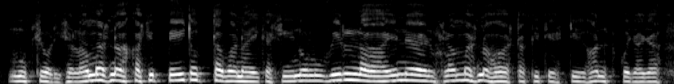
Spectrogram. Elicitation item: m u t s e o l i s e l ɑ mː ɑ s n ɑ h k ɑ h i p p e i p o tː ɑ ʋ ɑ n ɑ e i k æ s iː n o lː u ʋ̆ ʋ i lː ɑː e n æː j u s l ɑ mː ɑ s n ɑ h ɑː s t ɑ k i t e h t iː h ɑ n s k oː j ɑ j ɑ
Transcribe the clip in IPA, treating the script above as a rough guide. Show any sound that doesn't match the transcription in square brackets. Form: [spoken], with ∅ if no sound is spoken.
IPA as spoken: m u t s e o l i s e l ɑ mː ɑ s n ɑ h k ɑ [s] i p p e i [t] o tː ɑ ʋ ɑ n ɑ e i k æ s iː n o lː u ʋ̆ ʋ i lː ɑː e n æː j [o] s l ɑ mː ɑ s n ɑ h ɑː s t ɑ k i t e h t iː h ɑ n s k [o] j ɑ j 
